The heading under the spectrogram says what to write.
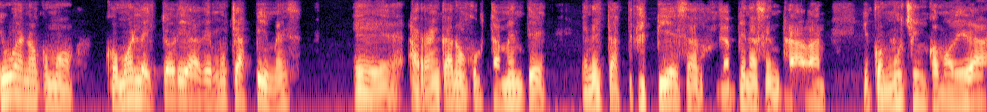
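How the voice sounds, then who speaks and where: At a moderate pace, a man speaks in a plain, everyday voice with medium pitch, ordinary pitch variation and very even loudness, the sound dry and close with no echo. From Argentina, Buenos Aires. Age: 60s. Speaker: textile business owner. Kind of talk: interview.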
